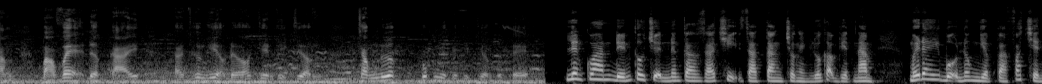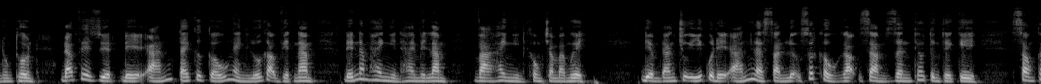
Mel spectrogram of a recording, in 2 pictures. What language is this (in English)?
Vietnamese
